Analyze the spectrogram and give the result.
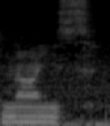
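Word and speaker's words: gneiss: an example of folded nice so this this word is is pronounced as nice so that is a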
